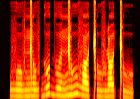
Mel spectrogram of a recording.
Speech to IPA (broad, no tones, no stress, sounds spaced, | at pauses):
v o v ŋ͡ǁ o v d̪ o d̪ o ə̯ ŋ͡ǁ u v ɒ ə̯ ǁ u v ɳ ɒ ə̯ ǁ u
